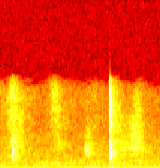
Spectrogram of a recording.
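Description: Near-silent room tone with a handful of faint, short clicks from computer keyboard and mouse use; the sharpest comes about one and a half seconds in.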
